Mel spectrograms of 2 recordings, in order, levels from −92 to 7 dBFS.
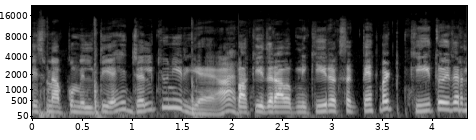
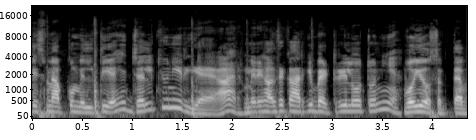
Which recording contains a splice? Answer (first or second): first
